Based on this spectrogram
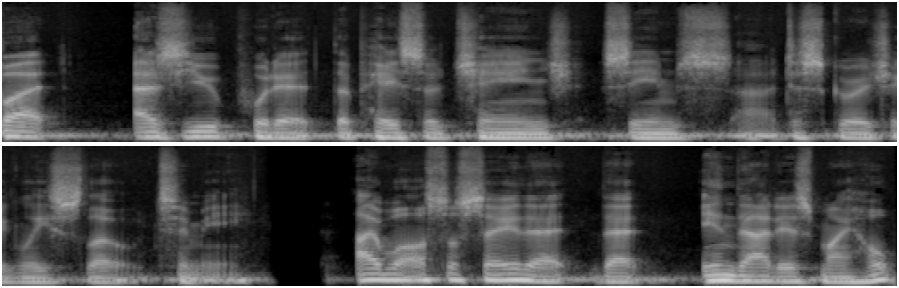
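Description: In a normal speaking voice, a man speaks at a fairly low pitch with ordinary pitch variation. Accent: American. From Seattle, US Pacific Northwest. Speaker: podcast host and professor. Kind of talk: casual interview conversation.

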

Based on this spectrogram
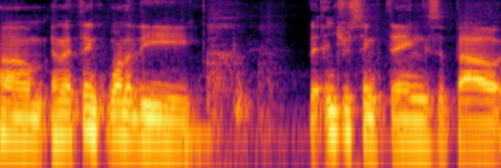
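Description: An American accent from a man with a very deep, low pitch, moderate pace and fairly even intonation. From Minneapolis, Minnesota. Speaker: college football player. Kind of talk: interview.

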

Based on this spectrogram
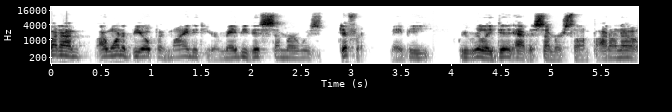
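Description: A man with a normal speaking voice talks at a fairly quick pace with hardly any pauses, his pitch fairly low. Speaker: company executive. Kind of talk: interview.

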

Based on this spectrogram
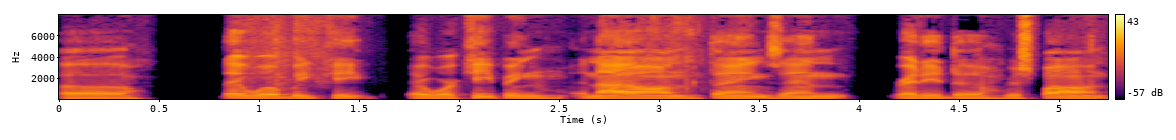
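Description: A normal speaking voice at a fairly slow pace, with ordinary pitch variation and a dry, close sound with no echo. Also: man. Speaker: construction superintendent. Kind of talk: casual panel discussion.

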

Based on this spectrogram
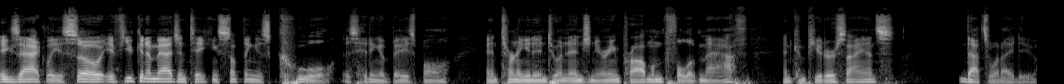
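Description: This man has a plain, everyday voice, fairly low in pitch, with fairly even intonation at a fairly quick pace. The recording is very clean, with a silent background. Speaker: exercise science professor. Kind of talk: casual interview. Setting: studio.

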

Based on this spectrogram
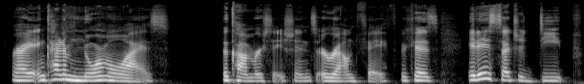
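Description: The speech comes at a fairly slow pace in a Southern US accent, with fairly even intonation. The recording is very clean, with a silent background. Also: woman. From US South, Knoxville, Tennessee. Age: 20s. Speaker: podcast host. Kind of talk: casual chat.

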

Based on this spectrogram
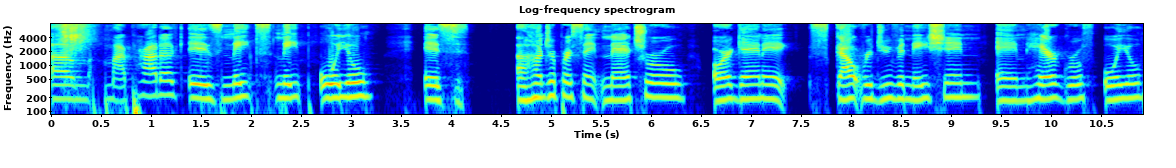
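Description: A woman's very slow, monotone speech at medium pitch, flat in intonation. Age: 20s. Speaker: cosmetologist and beauty studio owner. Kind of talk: casual chat.

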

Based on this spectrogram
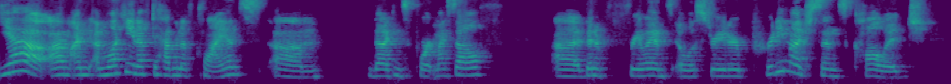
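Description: A woman's medium-pitched voice with a Mountain West accent, ordinary pitch variation and a moderate pace, in a very clean recording with a silent background. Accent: American, Mountain West. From Jackson Hole, Wyoming. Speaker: mountain runner and illustrator. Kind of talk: casual interview chat.

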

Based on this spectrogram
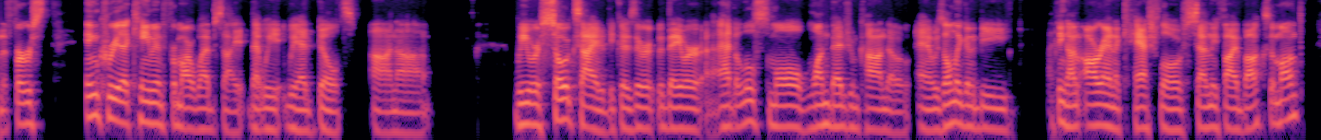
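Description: This man talks at a very fast pace. His pitch is fairly low and his intonation fairly even. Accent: New York. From New York City, Staten Island. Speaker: property management coach. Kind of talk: interview.

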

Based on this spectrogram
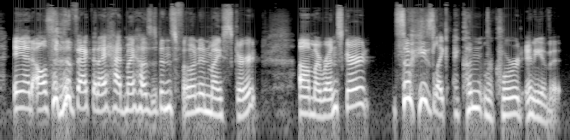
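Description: The delivery is animated, with lively intonation at a moderate pace. The sound is dry and close, with no echo. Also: woman. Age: 40s. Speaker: runner telling a race story. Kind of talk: casual chat.

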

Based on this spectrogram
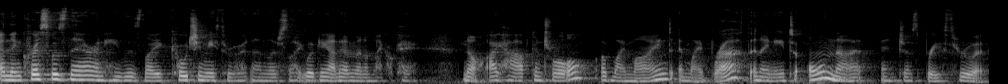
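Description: A woman talks at a fairly quick pace with ordinary pitch variation. Hers is a normal speaking voice, fairly low in pitch. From Canada. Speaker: podcast co-host, breathwork facilitator. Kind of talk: casual interview.

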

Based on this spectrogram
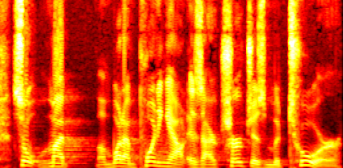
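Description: This man has an unremarkable speaking voice. He talks fairly slowly with lively intonation. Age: 60s. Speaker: church leader. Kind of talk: interview.

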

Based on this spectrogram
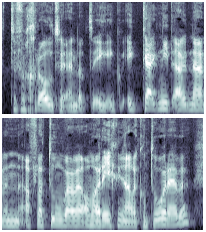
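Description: This man has an ordinary speaking voice, fairly high in pitch, moving at a fairly quick pace with ordinary pitch variation. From various developing countries. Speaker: NGO director. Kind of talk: interview.

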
